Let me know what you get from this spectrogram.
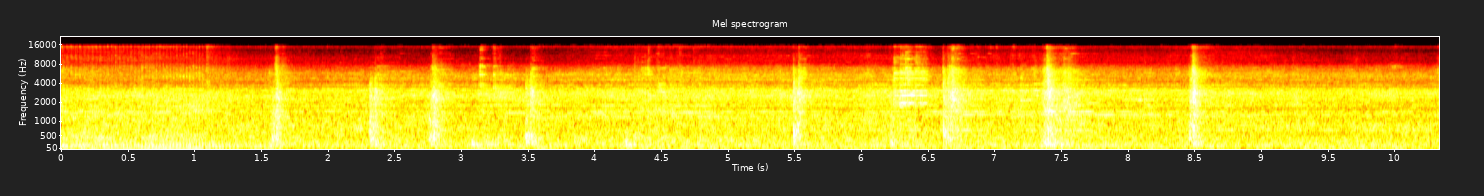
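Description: Passenger train coaches rolling slowly past, a steady rumble with irregular sharp clacks and knocks from the wheels over the rail joints.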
